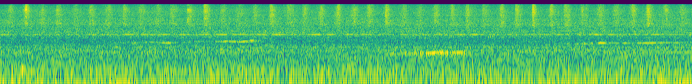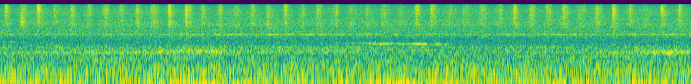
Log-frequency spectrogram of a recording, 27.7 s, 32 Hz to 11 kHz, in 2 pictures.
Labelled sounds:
4.3	4.8	humpback whale, 0.58 to 0.66 kHz
8.5	8.9	humpback whale, 0.23 to 0.38 kHz
21.2	21.7	humpback whale, 0.49 to 0.56 kHz

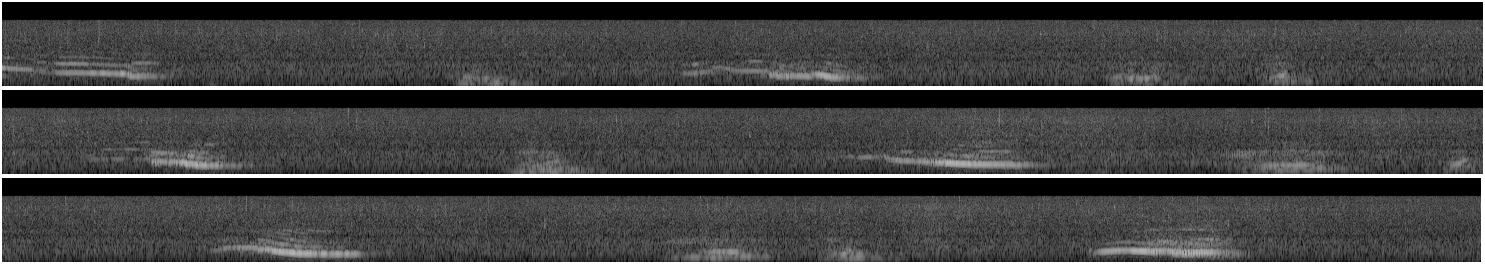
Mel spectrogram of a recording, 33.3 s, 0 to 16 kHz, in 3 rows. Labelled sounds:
0.4	1.0	humpback whale, 0.78 to 1.4 kHz
11.9	12.8	humpback whale, 0.78 to 1.6 kHz
18.4	18.7	humpback whale, 0.88 to 1.0 kHz
30.9	31.3	humpback whale, 1.7 to 2.0 kHz

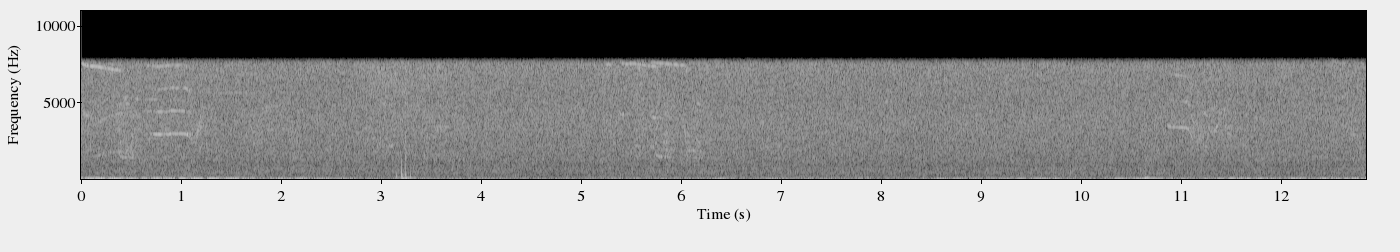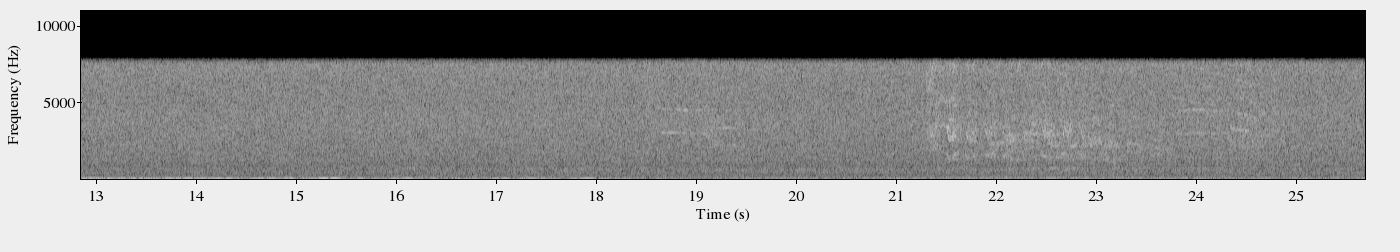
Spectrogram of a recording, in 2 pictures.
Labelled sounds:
0.0	0.4	killer whale, northern resident, G clan, GI subclan, call N25, 7.1 to 7.6 kHz
0.6	1.1	killer whale, northern resident, G clan, 2.7 to 7.5 kHz
5.4	6.1	killer whale, northern resident, G clan, GI subclan, call N25, 7.3 to 7.7 kHz
10.9	11.1	killer whale, northern resident, G clan, GG subclan, call N28, 3.2 to 5.2 kHz
12.3	12.6	killer whale, northern resident, G clan, GI subclan, call N25, 7.6 to 7.9 kHz
18.6	18.9	killer whale, northern resident, G clan, GG subclan, call N23ii, 3.0 to 3.1 kHz
23.9	24.1	killer whale, northern resident, G clan, GG subclan, call N23ii, 4.4 to 4.7 kHz

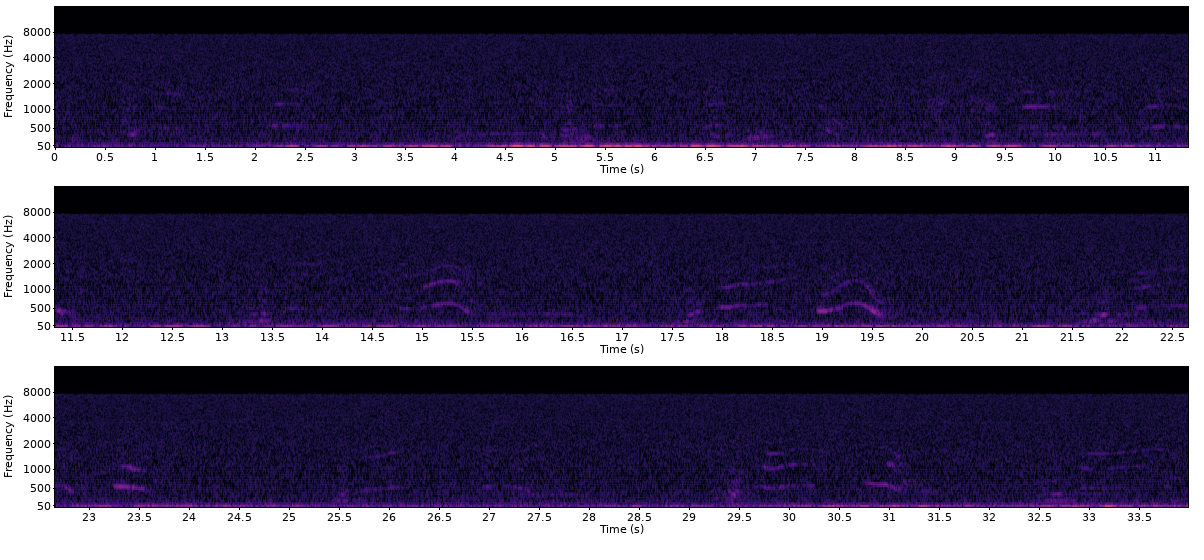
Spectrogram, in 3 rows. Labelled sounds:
9.7	9.9	humpback whale, 1.0 to 1.1 kHz
15.1	15.4	humpback whale, 1.7 to 1.9 kHz
16.0	16.4	humpback whale, 1.0 to 1.3 kHz
18.0	19.4	humpback whale, 0.83 to 1.3 kHz
23.3	23.6	humpback whale, 0.93 to 1.1 kHz
25.9	26.1	humpback whale, 1.4 to 1.6 kHz
29.7	30.0	humpback whale, 0.96 to 1.1 kHz
33.0	33.2	humpback whale, 1.5 to 1.6 kHz

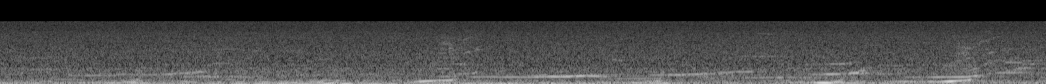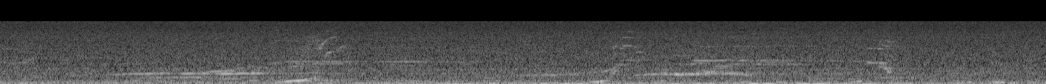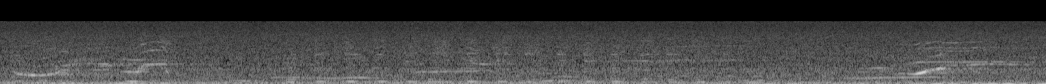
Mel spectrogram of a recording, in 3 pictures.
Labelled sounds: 8.3	8.5	humpback whale, 0.90 to 1.1 kHz
10.0	10.3	humpback whale, 0.93 to 1.2 kHz
13.3	13.6	humpback whale, 0.93 to 1.1 kHz
17.4	17.8	humpback whale, 0.93 to 1.2 kHz
19.1	19.4	humpback whale, 0.80 to 1.1 kHz
22.3	22.6	humpback whale, 0.80 to 1.0 kHz
25.6	25.9	humpback whale, 0.90 to 1.2 kHz
27.2	27.5	humpback whale, 1.0 to 1.2 kHz
30.0	31.0	humpback whale, 0.86 to 2.8 kHz

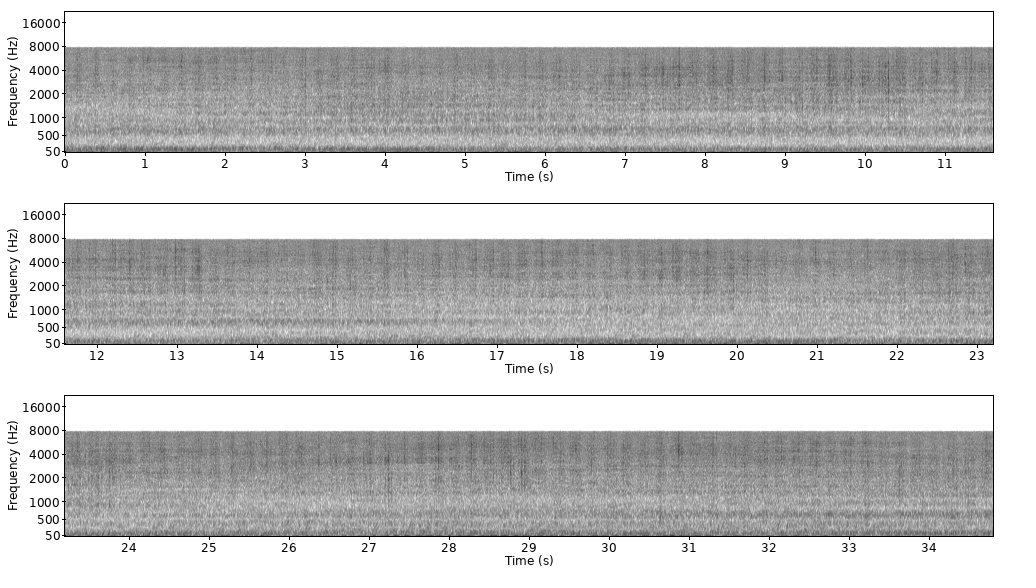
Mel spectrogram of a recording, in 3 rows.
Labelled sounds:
24.2	24.4	vessel noise, 2.2 to 2.5 kHz

